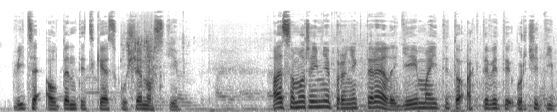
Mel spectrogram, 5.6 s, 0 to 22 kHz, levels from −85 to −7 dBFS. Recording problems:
rain or running water; noticeable; throughout; 15 dB below the speech
voice in the background; faint; throughout; 25 dB below the speech

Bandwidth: 14.5 kHz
